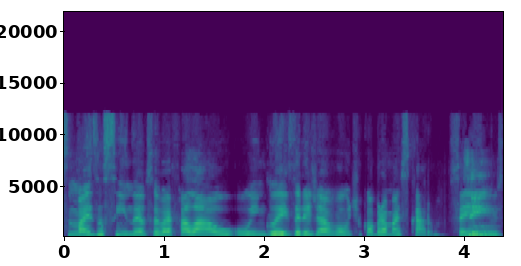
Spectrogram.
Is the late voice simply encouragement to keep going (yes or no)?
no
